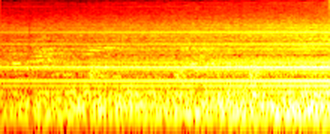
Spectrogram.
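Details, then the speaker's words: Steam boiler after cleaning and maintenance for high pressure issues: steady low burner roar with even tones, gently building, no rattle or rumble; burner firing smoothly. "let me know upstairs if you hear the noises so it seems to be burning pretty good"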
